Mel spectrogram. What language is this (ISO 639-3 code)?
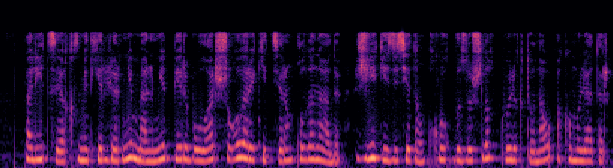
kaz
